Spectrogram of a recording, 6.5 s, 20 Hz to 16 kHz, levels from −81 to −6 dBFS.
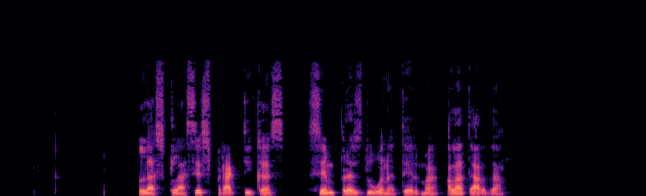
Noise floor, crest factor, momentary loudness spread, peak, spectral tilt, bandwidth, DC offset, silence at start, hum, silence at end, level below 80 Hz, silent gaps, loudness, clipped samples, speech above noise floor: -83 dBFS; 26 dB; 6 LU; -4 dBFS; -5 dB/octave; 11.5 kHz; under 0.1%; 1.4 s; none; 1.4 s; -66 dBFS; none; -27 LUFS; under 0.1%; 57 dB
